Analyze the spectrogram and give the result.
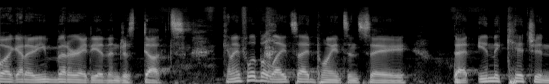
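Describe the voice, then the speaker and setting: A man's voice: fairly low pitch, no echo. A man improvising casually as a player in a tabletop roleplaying game, playful and mock-grumbling.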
